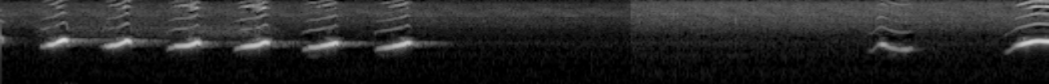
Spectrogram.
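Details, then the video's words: Six quick upward-flicked whistles in a steady row from a Black-throated laughingthrush, then a soft hiss, a lone downslurred note and a final rising whistle. "Suara Burung Poksay Mandarin"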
